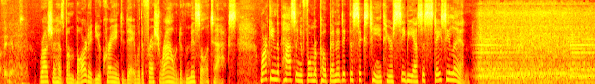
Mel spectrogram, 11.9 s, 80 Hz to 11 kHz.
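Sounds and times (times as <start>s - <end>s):
speech: 0.1s - 10.0s
church bells ringing in a square to mark a pope's death: 9.5s - 11.9s.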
